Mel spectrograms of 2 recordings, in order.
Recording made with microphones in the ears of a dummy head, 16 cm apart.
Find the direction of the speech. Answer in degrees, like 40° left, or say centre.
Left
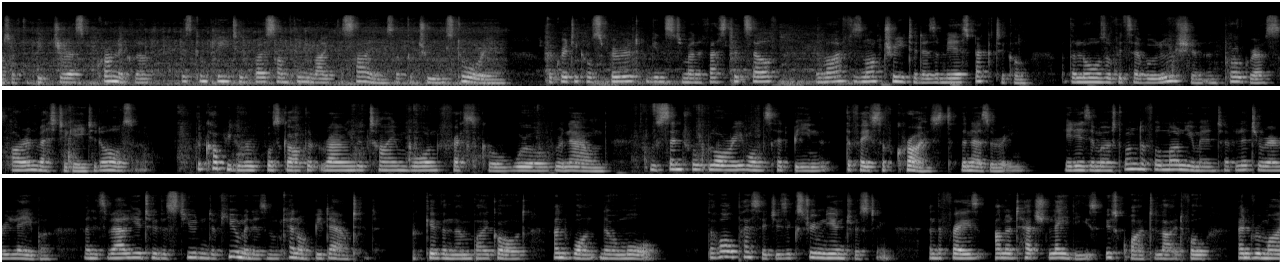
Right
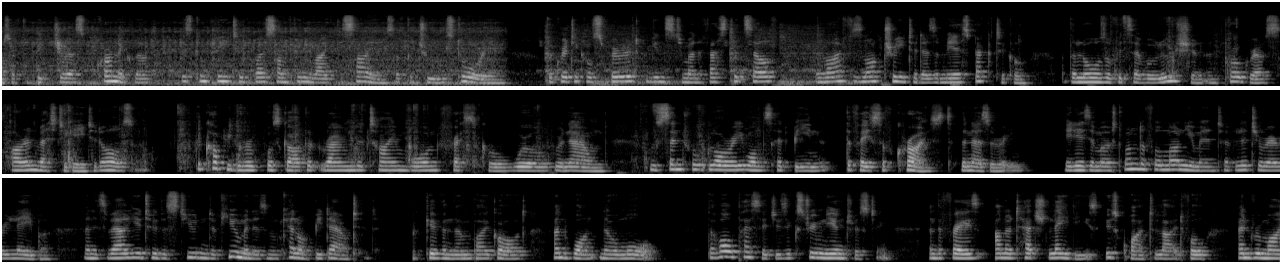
10° right.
